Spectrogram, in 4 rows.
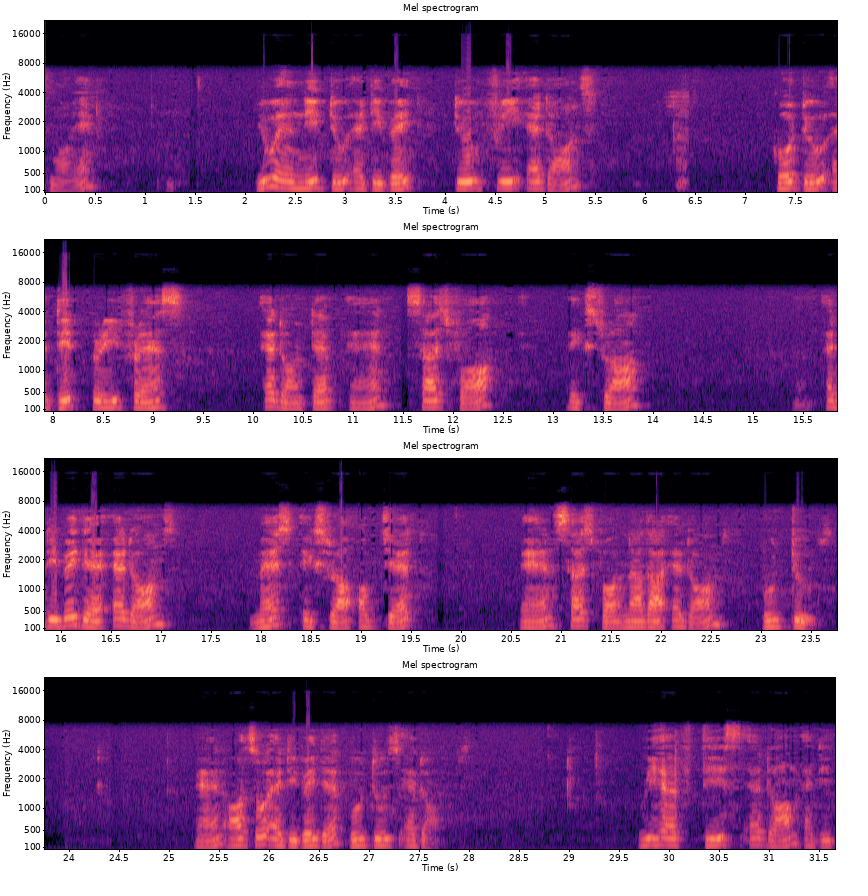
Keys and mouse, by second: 7.3-10.0 drag, 29.9-31.6 drag.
